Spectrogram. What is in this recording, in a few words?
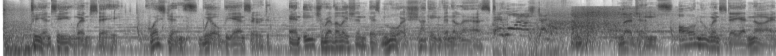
Promo Voiceover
